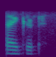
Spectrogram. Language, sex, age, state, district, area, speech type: Malayalam, female, 60+, Kerala, Wayanad, rural, conversation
